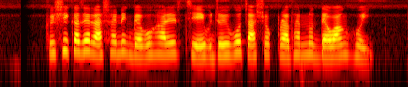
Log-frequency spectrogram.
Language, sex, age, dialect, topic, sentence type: Bengali, female, 18-24, Rajbangshi, agriculture, statement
